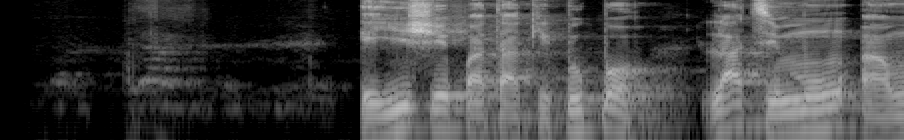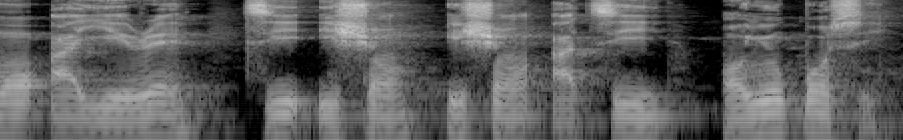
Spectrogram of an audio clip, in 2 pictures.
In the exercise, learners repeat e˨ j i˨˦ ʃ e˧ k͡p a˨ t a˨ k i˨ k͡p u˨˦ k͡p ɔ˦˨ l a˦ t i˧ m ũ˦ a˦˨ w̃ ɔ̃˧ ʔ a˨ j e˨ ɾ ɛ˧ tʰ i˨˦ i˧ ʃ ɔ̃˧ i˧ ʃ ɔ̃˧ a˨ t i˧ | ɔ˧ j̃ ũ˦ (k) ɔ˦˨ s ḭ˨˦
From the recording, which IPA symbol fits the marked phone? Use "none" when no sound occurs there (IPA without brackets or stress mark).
k͡p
